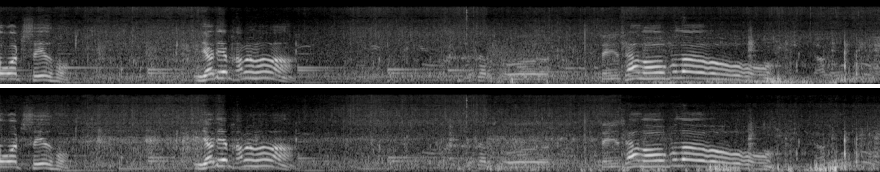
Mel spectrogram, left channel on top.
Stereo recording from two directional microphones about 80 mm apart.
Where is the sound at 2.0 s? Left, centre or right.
Centre.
